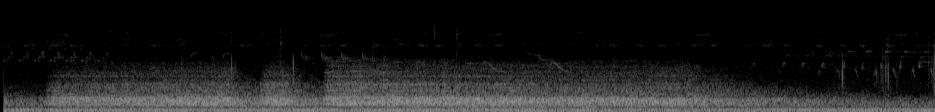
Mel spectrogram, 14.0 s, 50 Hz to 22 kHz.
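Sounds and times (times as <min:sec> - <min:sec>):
small birds chirping: 0:00.1 - 0:14.0
distant locomotive horn: 0:00.6 - 0:11.0.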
